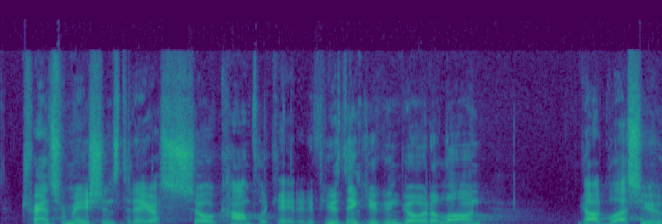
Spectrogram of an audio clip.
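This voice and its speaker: With a New York accent, a man talks at a fairly quick pace and medium pitch, his tone animated yet his pitch variation ordinary. The recording is very clean, with a silent background. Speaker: business executive. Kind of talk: keynote presentation. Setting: stage with audience. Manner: fast.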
